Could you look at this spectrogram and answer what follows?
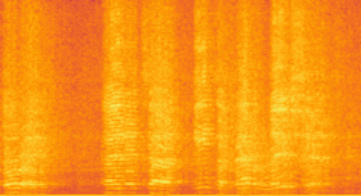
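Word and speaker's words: dowr: The generation is the Hebrew word door, D-O-W-R, and pronounced dore, and it means a revolution, a time, i.e.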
